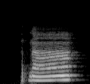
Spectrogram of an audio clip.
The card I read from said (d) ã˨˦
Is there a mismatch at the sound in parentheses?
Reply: yes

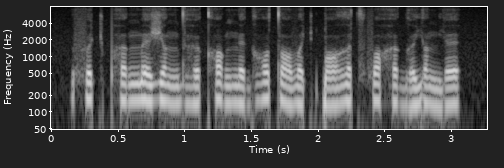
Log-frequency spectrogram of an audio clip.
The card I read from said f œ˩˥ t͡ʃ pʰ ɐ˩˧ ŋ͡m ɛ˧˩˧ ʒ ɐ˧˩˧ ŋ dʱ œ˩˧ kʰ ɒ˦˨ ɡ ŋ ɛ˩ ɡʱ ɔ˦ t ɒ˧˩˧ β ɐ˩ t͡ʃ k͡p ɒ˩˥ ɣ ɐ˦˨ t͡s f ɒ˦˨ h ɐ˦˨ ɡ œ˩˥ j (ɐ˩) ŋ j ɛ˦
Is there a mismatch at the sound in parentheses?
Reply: yes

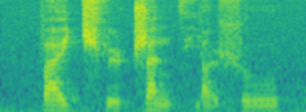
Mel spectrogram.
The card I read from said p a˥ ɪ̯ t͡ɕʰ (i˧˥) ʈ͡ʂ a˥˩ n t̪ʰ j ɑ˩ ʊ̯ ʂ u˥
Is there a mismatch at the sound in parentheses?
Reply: yes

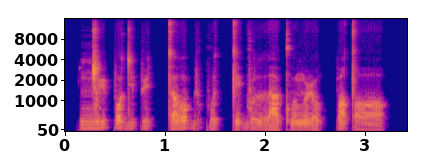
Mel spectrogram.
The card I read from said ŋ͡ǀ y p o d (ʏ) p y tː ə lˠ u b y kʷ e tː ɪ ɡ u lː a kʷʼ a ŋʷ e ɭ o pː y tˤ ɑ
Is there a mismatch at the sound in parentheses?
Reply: yes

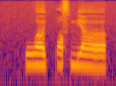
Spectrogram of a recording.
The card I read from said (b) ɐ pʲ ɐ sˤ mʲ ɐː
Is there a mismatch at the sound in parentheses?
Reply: yes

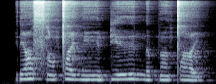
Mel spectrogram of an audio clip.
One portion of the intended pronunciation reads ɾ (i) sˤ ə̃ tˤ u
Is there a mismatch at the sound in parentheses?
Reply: no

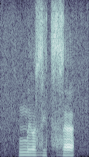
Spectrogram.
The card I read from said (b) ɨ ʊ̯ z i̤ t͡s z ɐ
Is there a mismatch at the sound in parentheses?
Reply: yes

